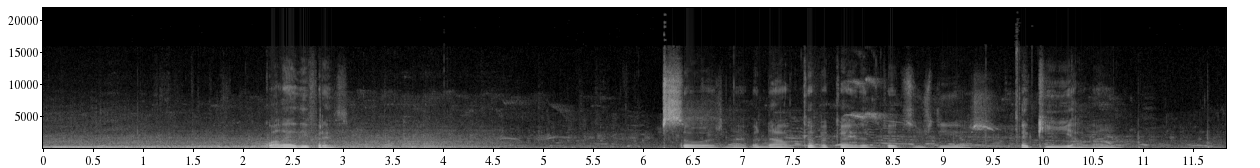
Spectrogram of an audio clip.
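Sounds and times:
cars rolling along a cobblestone road: 0.0s - 6.2s
droning engine rumble and low hum: 0.0s - 7.1s
speech: 2.3s - 3.1s, 6.4s - 10.9s.

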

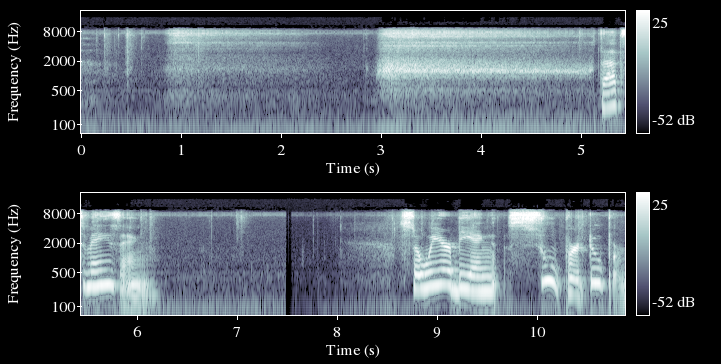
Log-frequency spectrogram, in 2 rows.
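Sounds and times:
person breathing in deeply: 0.0s - 5.1s, 8.0s - 8.6s
speech: 5.2s - 6.2s, 8.8s - 10.8s.

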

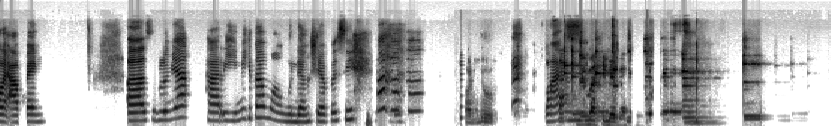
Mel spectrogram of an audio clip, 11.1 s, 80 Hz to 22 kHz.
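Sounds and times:
speech: 0.0s - 0.7s, 1.4s - 9.6s
laughter: 5.0s - 5.7s
phone ringtone ringing: 7.4s - 10.8s.

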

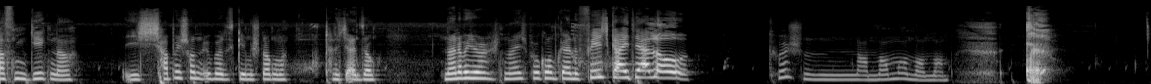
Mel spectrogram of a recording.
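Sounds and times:
speech: 0.0s - 7.0s, 7.7s - 10.5s
person coughing: 10.3s - 10.6s.

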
